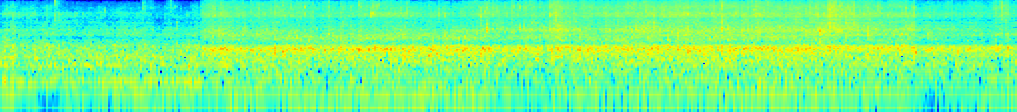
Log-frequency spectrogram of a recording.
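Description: Boat engine running with a steady low hum, under a loud, dense rush of water and wind that thickens about two seconds in.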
